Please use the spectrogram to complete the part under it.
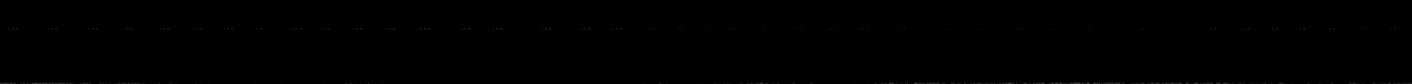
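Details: Crickets trill steadily in the afternoon, high pulsing chirps over a faint low background hum.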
